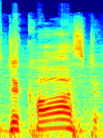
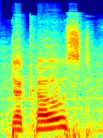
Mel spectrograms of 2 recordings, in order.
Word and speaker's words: DeCoste: a 50-50 chance, and it is DeCoste, not DeCoste.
